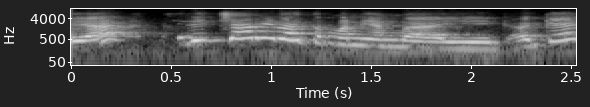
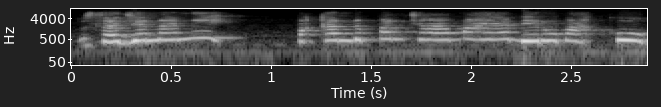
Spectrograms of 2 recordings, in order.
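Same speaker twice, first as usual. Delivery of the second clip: imitated friend inviting; 9 semitones higher than usual. Imitates friend inviting her by phone.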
